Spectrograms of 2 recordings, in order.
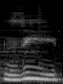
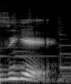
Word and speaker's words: Sie: Bacanya adalah Sie, bukan Sie.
